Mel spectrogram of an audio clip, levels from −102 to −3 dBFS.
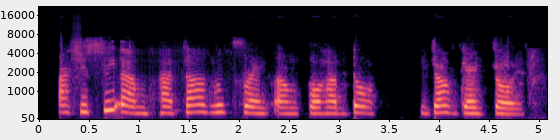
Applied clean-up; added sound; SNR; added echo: neural mask model DeepFilterNet 3.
